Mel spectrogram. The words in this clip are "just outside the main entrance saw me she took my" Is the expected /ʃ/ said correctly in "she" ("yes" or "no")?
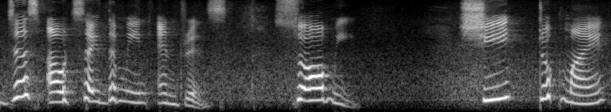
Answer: yes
